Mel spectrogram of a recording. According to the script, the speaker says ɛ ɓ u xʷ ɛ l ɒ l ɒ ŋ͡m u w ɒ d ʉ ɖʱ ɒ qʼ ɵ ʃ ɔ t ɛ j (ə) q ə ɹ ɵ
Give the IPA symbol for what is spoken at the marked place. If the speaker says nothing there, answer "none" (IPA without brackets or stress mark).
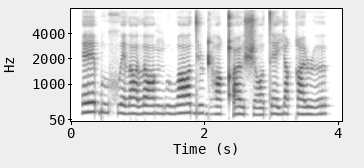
ə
